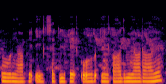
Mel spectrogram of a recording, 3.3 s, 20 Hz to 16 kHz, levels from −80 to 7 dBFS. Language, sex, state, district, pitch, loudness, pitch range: Hindi, male, Uttar Pradesh, Saharanpur, 150 Hz, -17 LUFS, 150-155 Hz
